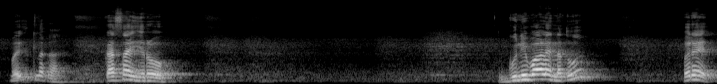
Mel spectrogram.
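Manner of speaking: put-on high sing-song coaxing to a toddler; baby talk. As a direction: coo and tease a sulking little boy. Parent coaxing sulking toddler.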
